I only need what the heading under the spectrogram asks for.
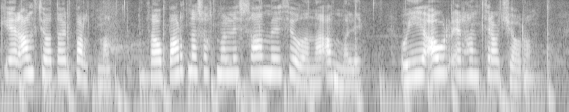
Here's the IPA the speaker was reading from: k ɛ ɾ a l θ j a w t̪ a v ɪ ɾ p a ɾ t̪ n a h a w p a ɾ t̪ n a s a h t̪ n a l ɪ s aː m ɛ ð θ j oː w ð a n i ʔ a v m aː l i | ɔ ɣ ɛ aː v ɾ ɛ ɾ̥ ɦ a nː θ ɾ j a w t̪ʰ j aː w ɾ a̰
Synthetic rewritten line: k ɛ ɾ a l θ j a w t̪ a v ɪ ɾ p a ɾ t̪ n a θ a w p a ɾ t̪ n a s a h t̪ m a l ɪ s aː m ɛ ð θ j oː w ð a n a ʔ a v m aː l ɪ | ɔ ɣ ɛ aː w ɾ ɛ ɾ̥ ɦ a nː θ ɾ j a w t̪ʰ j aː w ɾ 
